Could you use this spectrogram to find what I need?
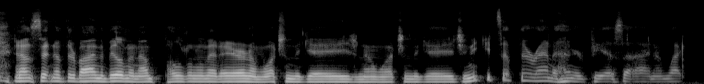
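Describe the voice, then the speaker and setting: Speaking very fast with hardly any pauses, a man with a Southern US accent has a medium-pitched, dark, mellow tone, monotone, flat intonation and big swings in loudness. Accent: Southern twang. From US South, northwest Arkansas. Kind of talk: casual chat.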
